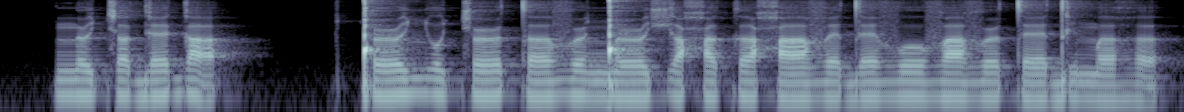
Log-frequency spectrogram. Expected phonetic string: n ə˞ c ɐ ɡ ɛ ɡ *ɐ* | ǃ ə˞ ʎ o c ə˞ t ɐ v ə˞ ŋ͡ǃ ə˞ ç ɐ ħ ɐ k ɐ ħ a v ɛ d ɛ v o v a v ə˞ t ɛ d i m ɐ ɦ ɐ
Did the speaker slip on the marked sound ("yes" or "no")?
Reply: yes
